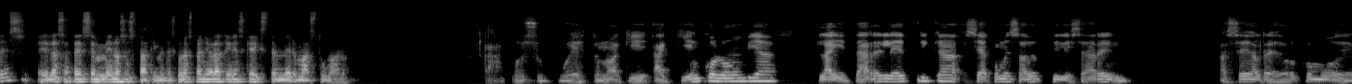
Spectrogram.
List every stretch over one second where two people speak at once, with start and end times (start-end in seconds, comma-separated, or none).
none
